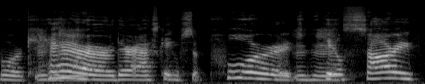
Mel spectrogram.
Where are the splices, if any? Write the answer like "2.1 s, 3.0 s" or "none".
1.8 s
